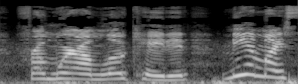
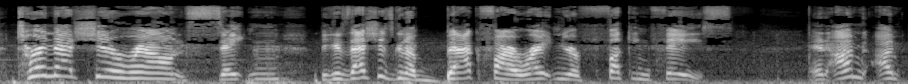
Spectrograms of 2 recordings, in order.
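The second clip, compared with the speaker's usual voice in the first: usual speaking voice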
